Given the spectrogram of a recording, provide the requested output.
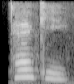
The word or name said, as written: tankie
